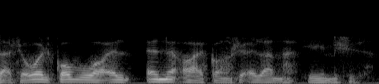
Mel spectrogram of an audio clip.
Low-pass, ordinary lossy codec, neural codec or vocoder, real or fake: 3.6 kHz; AAC, 16 kbps; none; real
